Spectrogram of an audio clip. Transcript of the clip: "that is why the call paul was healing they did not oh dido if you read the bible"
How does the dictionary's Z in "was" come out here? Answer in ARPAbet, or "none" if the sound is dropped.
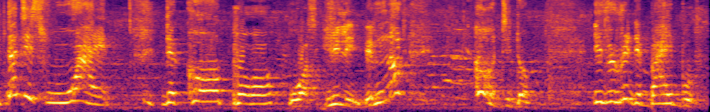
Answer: S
